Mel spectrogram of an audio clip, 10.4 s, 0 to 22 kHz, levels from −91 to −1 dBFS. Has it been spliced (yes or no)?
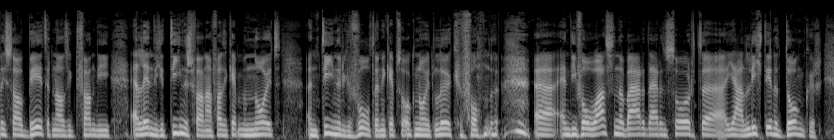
no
